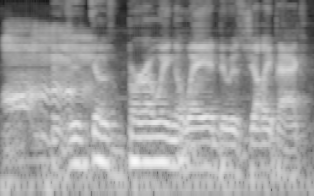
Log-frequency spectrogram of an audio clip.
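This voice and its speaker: Easygoing low-voiced man, tabletop player. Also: very animated, moderate pace, fairly bright tone, slight background noise. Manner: easygoing, laughs often, hesitant with fillers. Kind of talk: casual tabletop game chat.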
